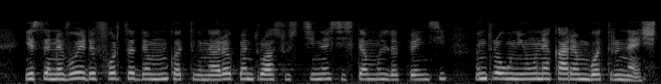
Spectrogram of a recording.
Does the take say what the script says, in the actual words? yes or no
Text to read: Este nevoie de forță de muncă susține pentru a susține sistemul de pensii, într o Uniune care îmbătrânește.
no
